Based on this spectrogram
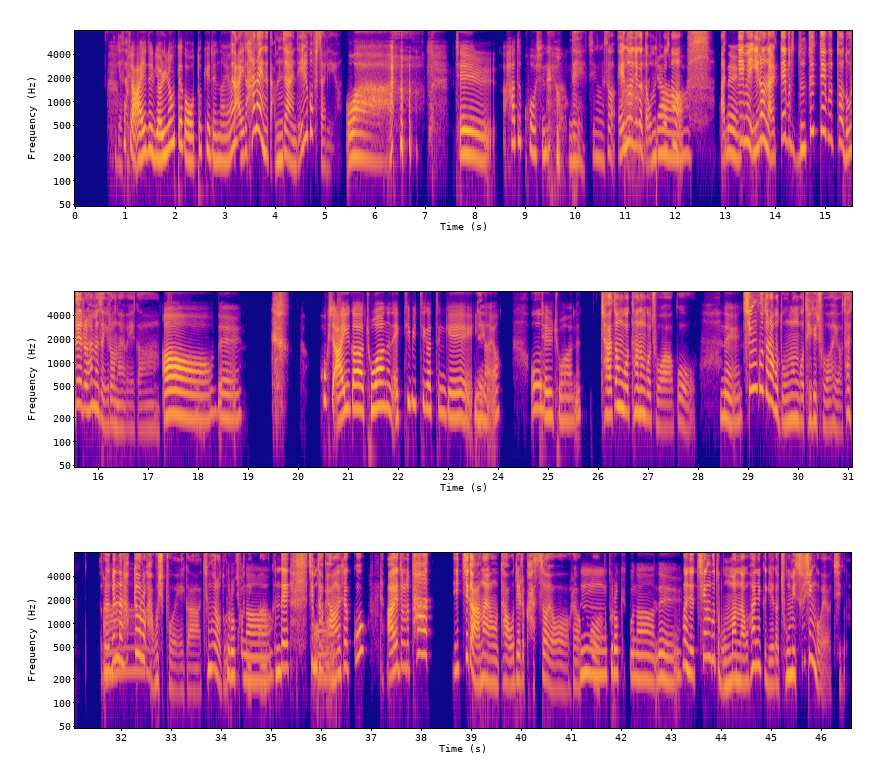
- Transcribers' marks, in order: other background noise; laugh; laughing while speaking: "하드코어시네요"; in English: "하드코어시네요"; gasp; teeth sucking; scoff; in English: "액티비티"; teeth sucking; tapping
- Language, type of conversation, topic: Korean, advice, 깊은 집중에 들어가려면 어떻게 해야 하나요?
- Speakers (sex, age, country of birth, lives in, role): female, 30-34, South Korea, Japan, advisor; female, 45-49, South Korea, Portugal, user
